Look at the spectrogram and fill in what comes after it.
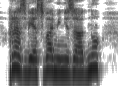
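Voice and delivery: plain reading voice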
